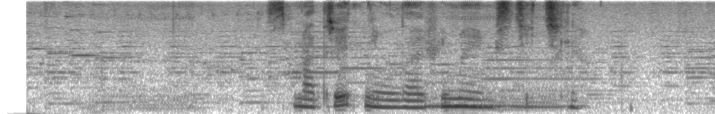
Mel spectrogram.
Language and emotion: Russian, neutral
